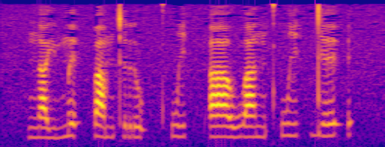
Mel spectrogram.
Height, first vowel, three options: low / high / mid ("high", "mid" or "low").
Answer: low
